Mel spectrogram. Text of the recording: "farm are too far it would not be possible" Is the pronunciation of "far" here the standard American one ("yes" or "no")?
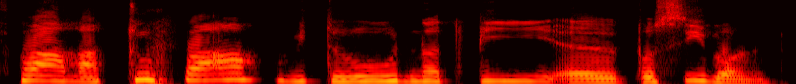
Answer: no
